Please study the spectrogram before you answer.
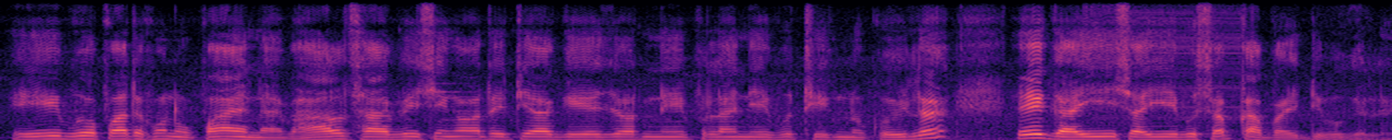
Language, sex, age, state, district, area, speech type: Assamese, male, 60+, Assam, Golaghat, urban, spontaneous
